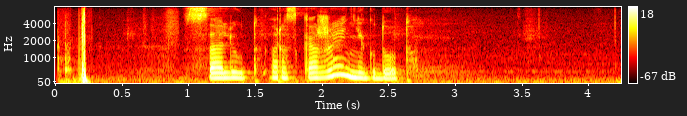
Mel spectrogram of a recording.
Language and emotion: Russian, neutral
